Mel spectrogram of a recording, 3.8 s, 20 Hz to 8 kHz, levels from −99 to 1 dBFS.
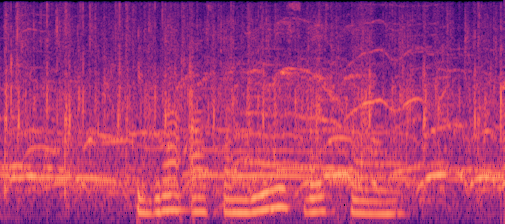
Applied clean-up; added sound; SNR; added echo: none; Applause / Crowd / Cheering; -1 dB; none.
